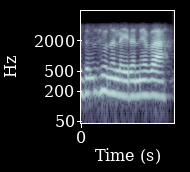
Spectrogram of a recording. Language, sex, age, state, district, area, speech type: Manipuri, female, 45-60, Manipur, Churachandpur, urban, conversation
